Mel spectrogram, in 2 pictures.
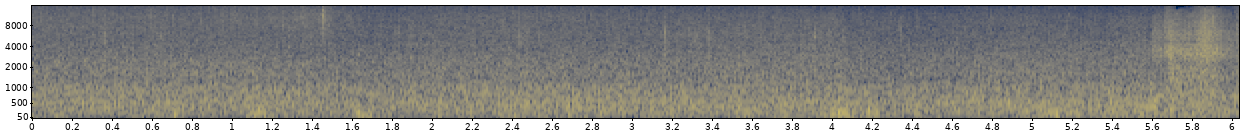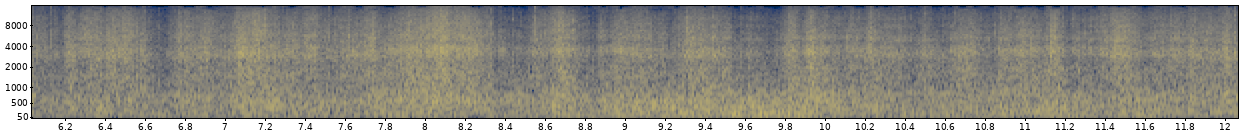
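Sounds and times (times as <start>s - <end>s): heavy rain beating on a car: 0.0s - 12.0s
tyre spray on flooded road: 0.0s - 12.0s.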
